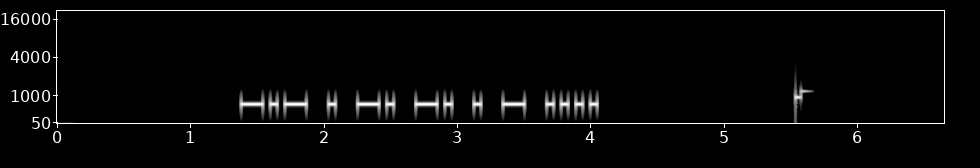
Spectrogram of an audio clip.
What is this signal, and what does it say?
Morse code, heard as a keyed tone, about 22 wpm, 700 Hz. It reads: KENNETH
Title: USA Common Names - 22wpm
